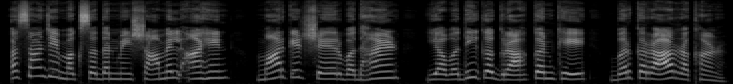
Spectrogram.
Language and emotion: Sindhi, neutral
